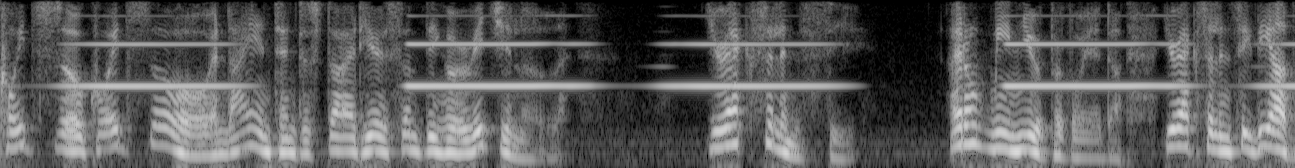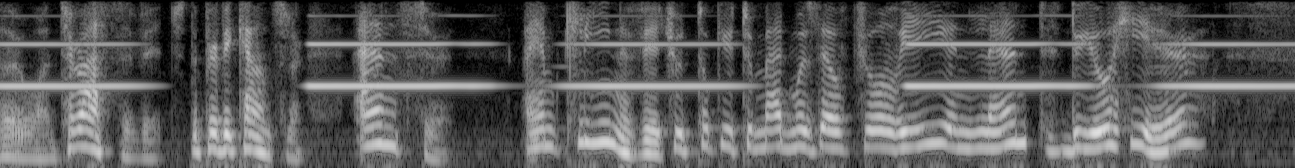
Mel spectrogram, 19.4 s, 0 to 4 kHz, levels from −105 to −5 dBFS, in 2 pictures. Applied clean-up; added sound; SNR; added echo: none; Wind instrument, woodwind instrument; 3 dB; none.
